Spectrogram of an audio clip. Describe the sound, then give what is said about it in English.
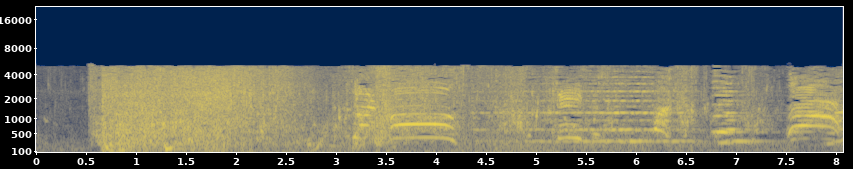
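A loud burst of water splashing and churning, like someone thrashing while swimming in deep water, then voices talking over softer sloshing water. “How's the water? Exhilarating. I'm in deep.”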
